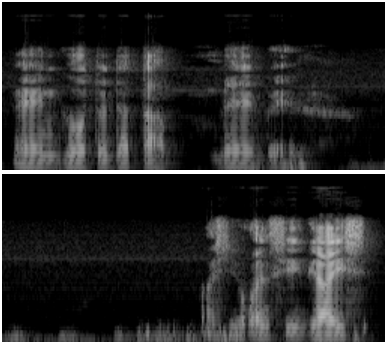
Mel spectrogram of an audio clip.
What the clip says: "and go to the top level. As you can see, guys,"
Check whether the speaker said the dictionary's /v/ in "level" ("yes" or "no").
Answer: no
